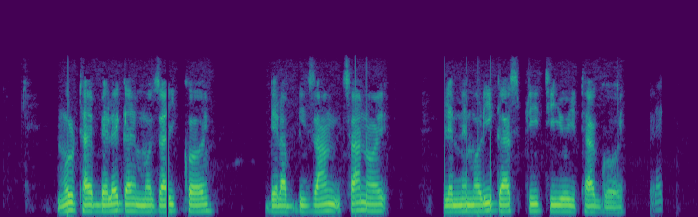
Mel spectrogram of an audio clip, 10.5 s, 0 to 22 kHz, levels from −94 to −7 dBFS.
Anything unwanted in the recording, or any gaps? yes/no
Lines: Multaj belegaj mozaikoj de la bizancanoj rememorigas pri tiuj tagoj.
yes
